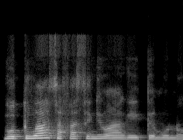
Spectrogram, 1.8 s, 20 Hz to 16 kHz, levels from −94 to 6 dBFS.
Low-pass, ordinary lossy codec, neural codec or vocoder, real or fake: 14.4 kHz; Opus, 16 kbps; codec, 44.1 kHz, 2.6 kbps, SNAC; fake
